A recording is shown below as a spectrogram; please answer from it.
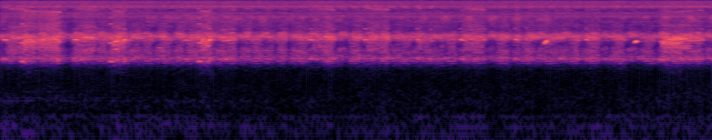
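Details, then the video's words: Frogs calling through the night, a steady dense chorus of pulsed croaks with occasional brighter single notes, over quiet low background rumble. "SUARA KODOK DITENGAH MALAM"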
